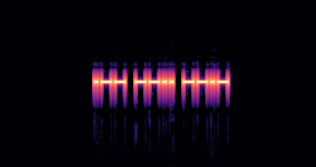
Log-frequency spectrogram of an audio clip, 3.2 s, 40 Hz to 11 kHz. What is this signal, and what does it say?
Morse code, heard as a keyed tone, about 36 wpm, 700 Hz. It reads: WZQ
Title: USA Call Sign Postfixes - 3 Letters 35wpm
